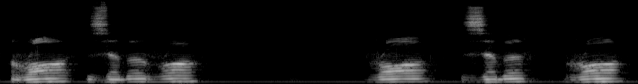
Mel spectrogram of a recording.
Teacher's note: زبان کی جو بیک سائڈ یہ اوپر کی طرف جا رہی ہے جب اس کو موٹا پڑھیں گے، ٹھیک ہے۔ تو مطلب کہ جب آواز موٹا ہم کرتے ہیں تو اس وقت آواز موٹی جب ہوتی ہے تو اس وقت بیک سائڈ اوپر کی طرف اٹھتی ہے، مطلب بیک سائڈ اوپر کی طرف اٹھنے کا مطلب یہ ہوتا ہے کہ آواز اوپر کی طرف جاتی ہے، ٹھیک ہے۔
